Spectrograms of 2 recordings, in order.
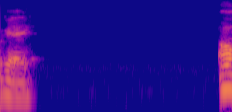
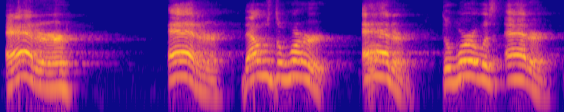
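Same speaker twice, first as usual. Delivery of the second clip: loud, high disbelief at the answer; stunned yell, pitch jumping up; shocked outburst; 6 semitones higher, 7 dB louder than usual. Real, not acted. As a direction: shout it out in outrage.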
